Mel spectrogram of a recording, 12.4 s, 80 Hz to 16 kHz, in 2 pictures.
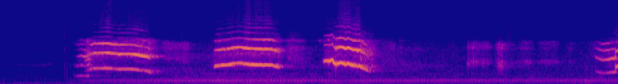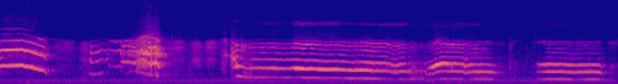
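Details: Normal infant cooing, from a 1967 recording of baby sounds for expectant and new parents.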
